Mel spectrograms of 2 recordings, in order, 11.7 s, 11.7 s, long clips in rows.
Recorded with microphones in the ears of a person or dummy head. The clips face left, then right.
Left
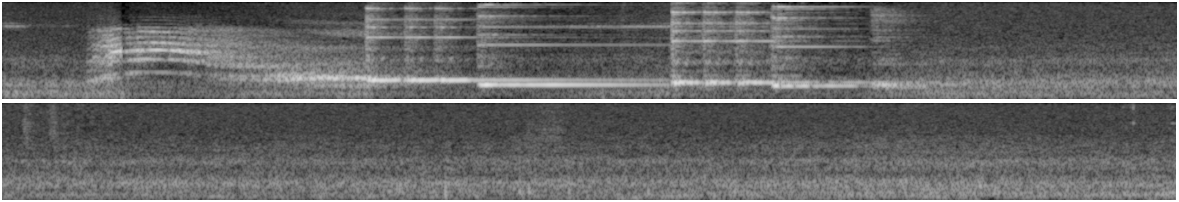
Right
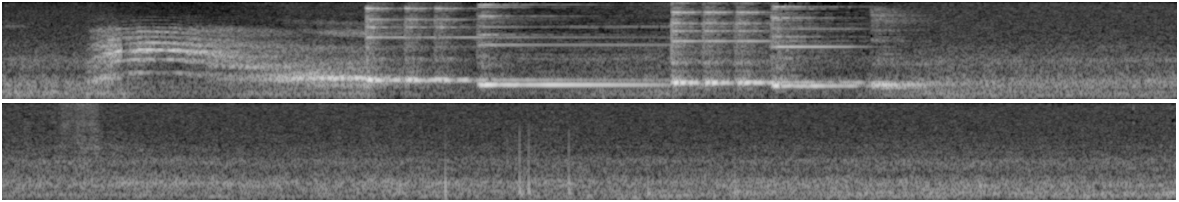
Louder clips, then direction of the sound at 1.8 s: Left 8 dB; 20° right (ahead or behind).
